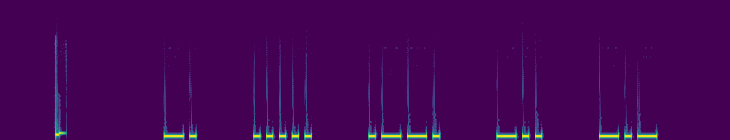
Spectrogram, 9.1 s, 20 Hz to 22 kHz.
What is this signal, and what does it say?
Morse code, heard as a keyed tone, about 15 wpm, spaced as for 9 wpm, 700 Hz. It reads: N5PDK
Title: USA Call Signs - 3x Character Spacing - 15wpm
